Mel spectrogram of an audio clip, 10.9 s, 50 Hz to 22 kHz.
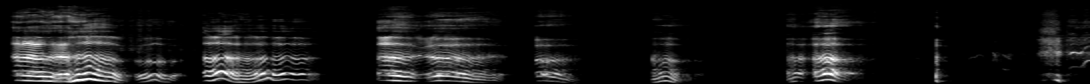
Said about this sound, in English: They hear another death scream. It lasts 7 seconds.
